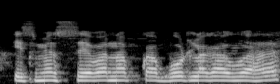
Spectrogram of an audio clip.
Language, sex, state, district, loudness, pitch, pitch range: Hindi, male, Jharkhand, Ranchi, -14 LUFS, 185 Hz, 180-190 Hz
